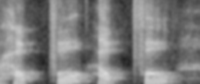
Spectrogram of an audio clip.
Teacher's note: i close my lips for the pee so i don't want to leave it off entirely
